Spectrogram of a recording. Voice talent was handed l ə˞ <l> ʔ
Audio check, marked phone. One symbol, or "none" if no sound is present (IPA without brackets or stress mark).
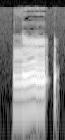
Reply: none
